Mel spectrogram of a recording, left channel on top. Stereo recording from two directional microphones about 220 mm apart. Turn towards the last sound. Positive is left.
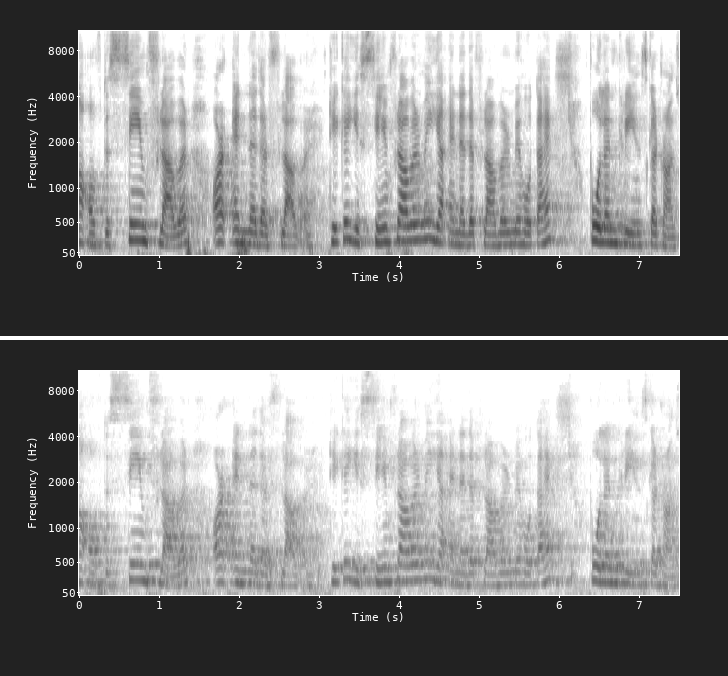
turn(degrees=50)  # may be behind; listen again after turning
